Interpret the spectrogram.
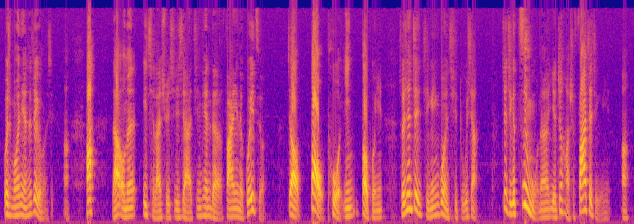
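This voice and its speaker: A man teaching an online English lesson, drilling words by repeating them in an animated way. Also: mid-range voice, dry recording.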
